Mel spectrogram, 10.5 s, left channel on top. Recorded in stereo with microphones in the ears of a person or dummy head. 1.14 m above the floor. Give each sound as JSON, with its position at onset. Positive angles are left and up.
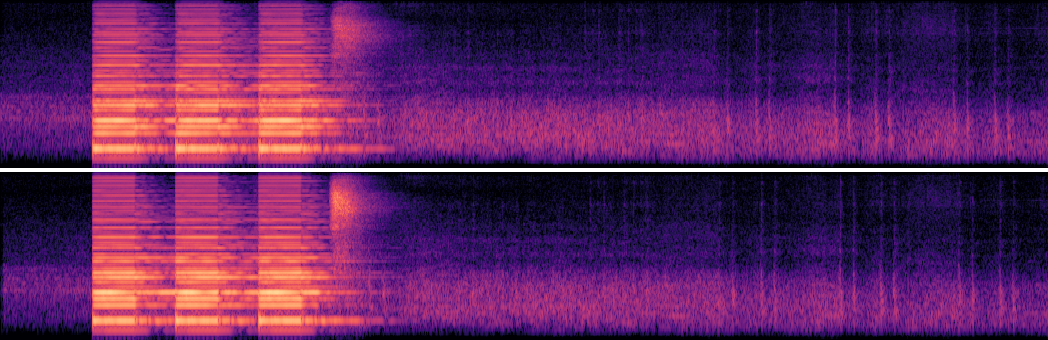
{"t": 0.9, "sound": "a fire alarm", "side_deg": -20, "distance_m": 1.2}
{"t": 3.3, "sound": "a hiss", "side_deg": -50, "distance_m": 0.7}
